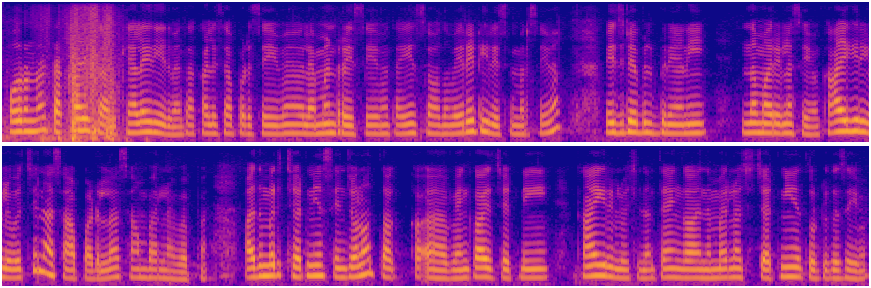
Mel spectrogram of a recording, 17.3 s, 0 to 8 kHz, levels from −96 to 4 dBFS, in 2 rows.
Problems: none marked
